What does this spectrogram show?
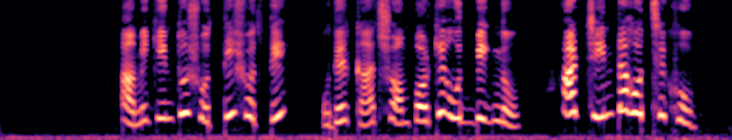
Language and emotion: Bengali, fearful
